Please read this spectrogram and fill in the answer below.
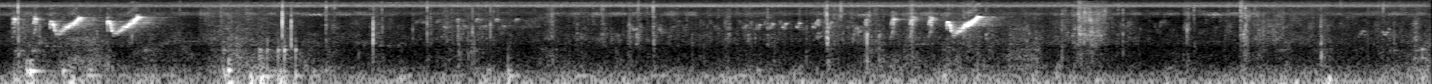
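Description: A bird calling: two quick swooping calls about a second in, a run of short chirps around eight seconds, and another swooping call near ten seconds, over a low, uneven rumble.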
